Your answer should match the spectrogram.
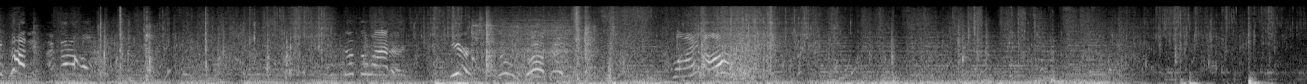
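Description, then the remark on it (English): Water sloshes and splashes steadily around a small boat, a continuous wash of churning water, with people's voices breaking in over it now and then. “The splashing's coming from over there now!”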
